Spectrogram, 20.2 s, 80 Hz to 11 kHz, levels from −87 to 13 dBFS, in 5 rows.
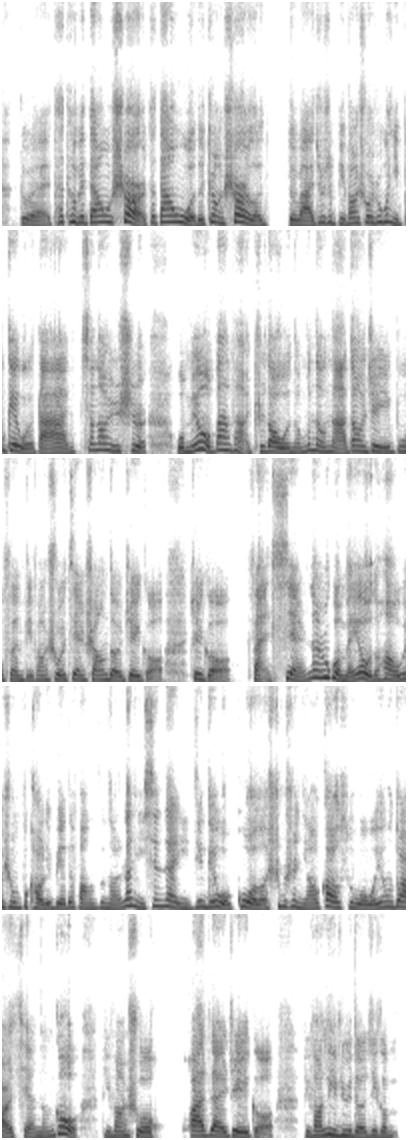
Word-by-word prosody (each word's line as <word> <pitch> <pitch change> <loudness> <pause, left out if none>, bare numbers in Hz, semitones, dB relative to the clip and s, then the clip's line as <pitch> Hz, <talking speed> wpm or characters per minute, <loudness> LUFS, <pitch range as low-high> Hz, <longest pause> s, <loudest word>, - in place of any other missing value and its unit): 对， 210 -5 -3
他 295 - -4
特 320 +1 +2
别 285 -1 -1
耽 300 +1 0
误 310 - 0
事 365 - -1
儿， 340 - +6
他 285 - -2
耽 315 +1 +1
误 - - +2
我 185 - +4
的 215 - 0
正 295 +2 -2
事 340 - +1
儿 305 -6 +5
了， 205 -2 -1 0.2
对 225 - 0
吧？ 200 -2 +1
就 280 +6 -4
是 285 - -2
比 240 -3 -5
方 260 +3 -2
说， 290 +1 -2
如 295 - -1
果 320 - 0
你 255 - -1
不 210 - -8
给 285 0 +4
我 - - +3
个 200 - -2
答 205 -1 +1
案， 210 +1 -1
相 310 - -6
当 320 -1 -2
于 260 - -1
是， 245 -2 0 0.3
我 225 - +2
没 225 +4 0
有 355 +4 +4
办 320 -2 0
法 270 -7 -4
知 245 +4 -5
道， 245 -3 +4
我 205 0 +2
能 215 +2 -4
不 285 - -2
能 250 -5 -1
拿 195 -5 0
到 265 +4 -1
这 255 +2 +1
一 220 - 0
部 245 +3 -3
分， 220 -1 -3
比 210 0 -4
方 220 +2 -5
说 235 0 0
建 225 0 -1
商 230 +1 -2
的 215 -4 +1
这 220 +1 +2
个 - - -7 0.3
这 265 -9 +1
个 225 0 -1
返 - - -3
现， 245 -8 -1
那 345 - +1
如 345 0 +5
果 295 - +6
没 210 -1 0
有 280 -3 +6
的 220 - -3
话， 250 +2 +1
我 - - +1
为 265 - 0
什 260 - -3
么 240 - -1
不 - - -5
考 225 -4 0
虑 210 - 0
别 220 -1 0
的 245 - -2
房 210 -4 -4
子 230 - -5
呢？ 210 -1 -3
那 330 - +1
你 270 -9 -2
现 300 +7 -5
在 285 -4 0
已 215 -3 -3
经 265 +7 -3
给 265 +2 +1
我 200 -7 +2
过 255 +1 +3
了， 205 +1 0
是 280 - -6
不 280 - -3
是 275 0 -3
你 220 - -3
要 210 +2 -4
告 270 -1 +3
诉 235 0 -6
我， 205 - +1
我 195 +2 +1
用 260 +3 -2
多 280 0 +2
少 190 - +3
钱 200 0 -5
能 205 +2 -3
够 335 +5 +4 0.2
比 215 - -7
方 225 +3 -1
说， 215 - 0 0.2
花 240 -1 +3
在 235 -4 +3
这 210 -2 +5
个 - - -5 0.3
比 220 - -5
方 230 +2 +1
利 275 -2 +5
率 240 0 +3
的 215 -2 +1
这 230 +3 -2
个 210 -1 -2
235 Hz, 370 characters per minute, -24 LUFS, 215-275 Hz, 0.3 s, 儿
